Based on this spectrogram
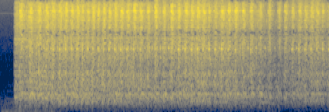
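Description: A sewing machine runs in a handicraft workshop in Kabul, a loud, fast and even mechanical whirr that rattles on without pause.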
